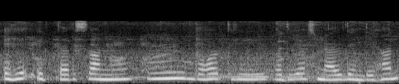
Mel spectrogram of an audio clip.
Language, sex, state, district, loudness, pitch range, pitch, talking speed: Punjabi, female, Punjab, Kapurthala, -14 LUFS, 230-255 Hz, 245 Hz, 135 wpm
